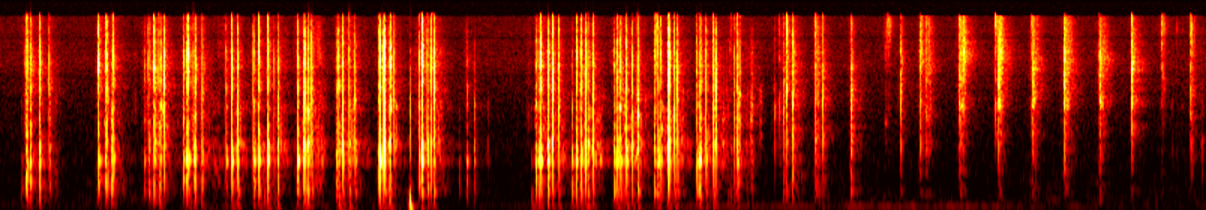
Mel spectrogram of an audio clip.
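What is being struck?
Small plastic bottle with liquid.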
